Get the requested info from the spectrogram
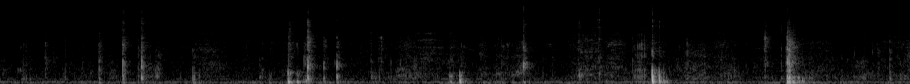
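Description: Irregular soft hand pats with a few dull thumps. A crawling baby slaps at an inflatable water play mat, and a grown-up's hand pats the baby's bottom.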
